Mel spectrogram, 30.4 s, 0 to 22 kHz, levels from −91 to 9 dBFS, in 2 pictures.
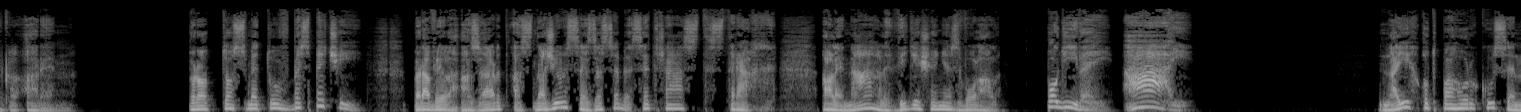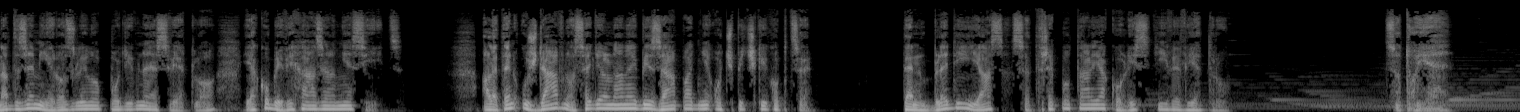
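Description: Late-arriving packets kept draining the jitter buffer from 3.63 to 4.62 s, causing repeated stalls (stutter): seven brief hold-overs of the last sound, the longest 43 ms, making the audio drag and hiccup.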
